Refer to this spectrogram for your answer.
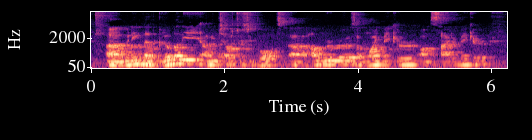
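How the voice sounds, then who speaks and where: A man with a French accent speaks with fairly even intonation. Audible room echo and noticeable background noise surround his voice. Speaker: yeast company manager giving a brewing talk. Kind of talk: technical presentation. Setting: live stream from a brewery. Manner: hesitant, many filler sounds.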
